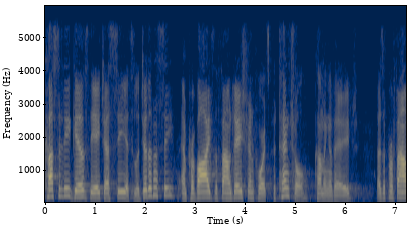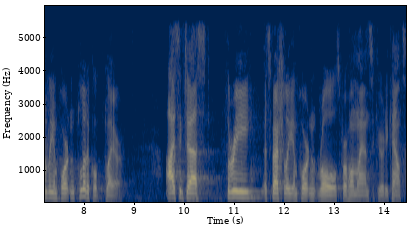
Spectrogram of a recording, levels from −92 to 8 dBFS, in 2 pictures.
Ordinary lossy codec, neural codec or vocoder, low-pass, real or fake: AAC, 32 kbps; none; 5.4 kHz; real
